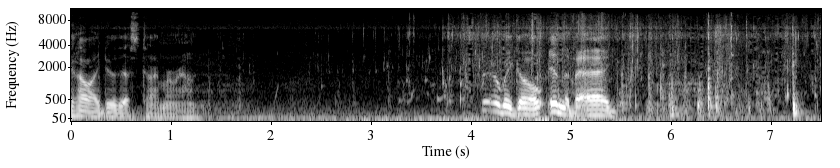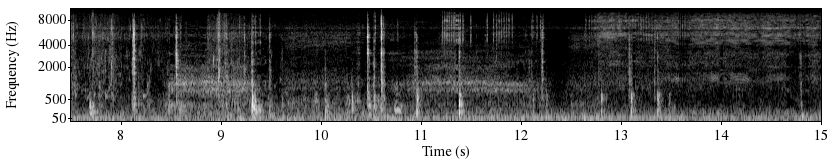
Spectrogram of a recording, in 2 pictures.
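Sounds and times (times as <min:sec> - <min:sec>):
low steady hum: 0:00.0 - 0:15.0
knocks and clatters in a boat: 0:02.4 - 0:13.9.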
